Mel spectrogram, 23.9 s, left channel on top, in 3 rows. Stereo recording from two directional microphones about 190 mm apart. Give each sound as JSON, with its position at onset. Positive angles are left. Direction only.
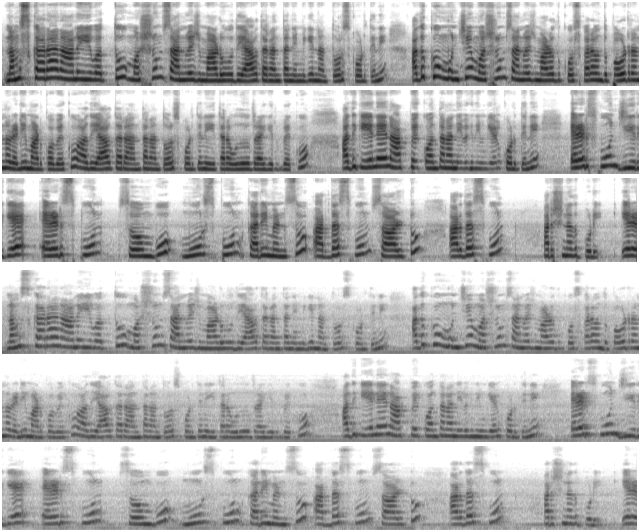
{"t": 0.0, "sound": "a woman's voice", "side_deg": 50}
